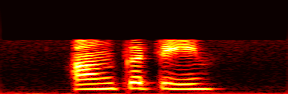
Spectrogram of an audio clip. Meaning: carrying pole, shoulder yoke
- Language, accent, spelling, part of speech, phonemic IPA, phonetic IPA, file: Armenian, Eastern Armenian, անկտի, noun, /ɑnkəˈti/, [ɑŋkətí], Hy-անկտի.ogg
